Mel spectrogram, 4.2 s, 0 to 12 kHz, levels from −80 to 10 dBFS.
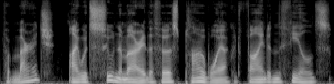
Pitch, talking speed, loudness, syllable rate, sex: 110 Hz, 230 wpm, -19 LUFS, 5.5 syllables/s, male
